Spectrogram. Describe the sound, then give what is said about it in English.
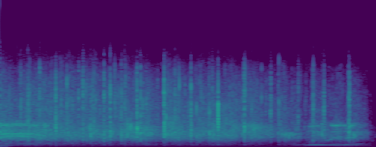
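Faint, rapid hand clapping from a church audience during a sermon. The claps form a steady, brisk texture throughout, with voices mixed in. “Somebody clap your hands to the Lord this morning.”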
